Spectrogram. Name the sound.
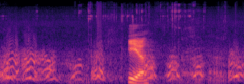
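dogs barking, ambient sound on a tabletop game map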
